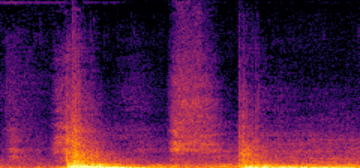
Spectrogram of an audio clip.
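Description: Heavy, muffled pounding from inside against a locked door that someone holds down, with two loud booming impacts about a second and a half apart, each leaving a low rumble. No one speaks.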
